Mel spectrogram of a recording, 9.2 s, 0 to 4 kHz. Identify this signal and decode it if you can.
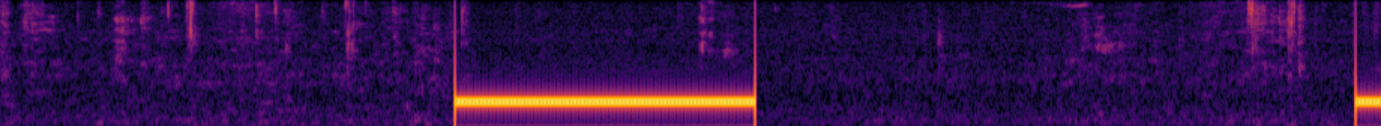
Ringback tone (North America), 440 + 480 Hz.
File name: CENTRAL TERRESTRE / out cris.f. - .49433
